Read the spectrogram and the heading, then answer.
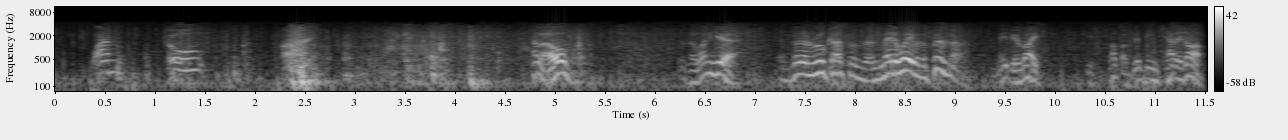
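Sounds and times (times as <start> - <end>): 
speech: 0.4 - 1.7, 2.3 - 2.8, 4.8 - 5.4, 6.4 - 11.5
locked door forced open with a heavy thump and crash: 1.8 - 5.5.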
